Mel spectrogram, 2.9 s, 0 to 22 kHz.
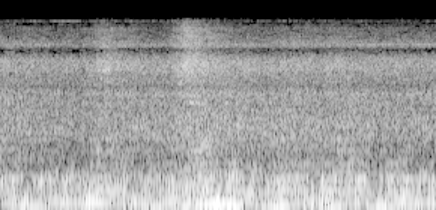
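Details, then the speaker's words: Hyundai Matrix 1.6 automatic, cold engine, in D or R with throttle pressed: engine rises to a short rev and hums with no pull-down or movement; car won't drive when cold, suspected slipping automatic gearbox, unconfirmed. "kita sudah tekan minyak guys tapi tidak pernah jalan so Memang betul lah kata ono dia"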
